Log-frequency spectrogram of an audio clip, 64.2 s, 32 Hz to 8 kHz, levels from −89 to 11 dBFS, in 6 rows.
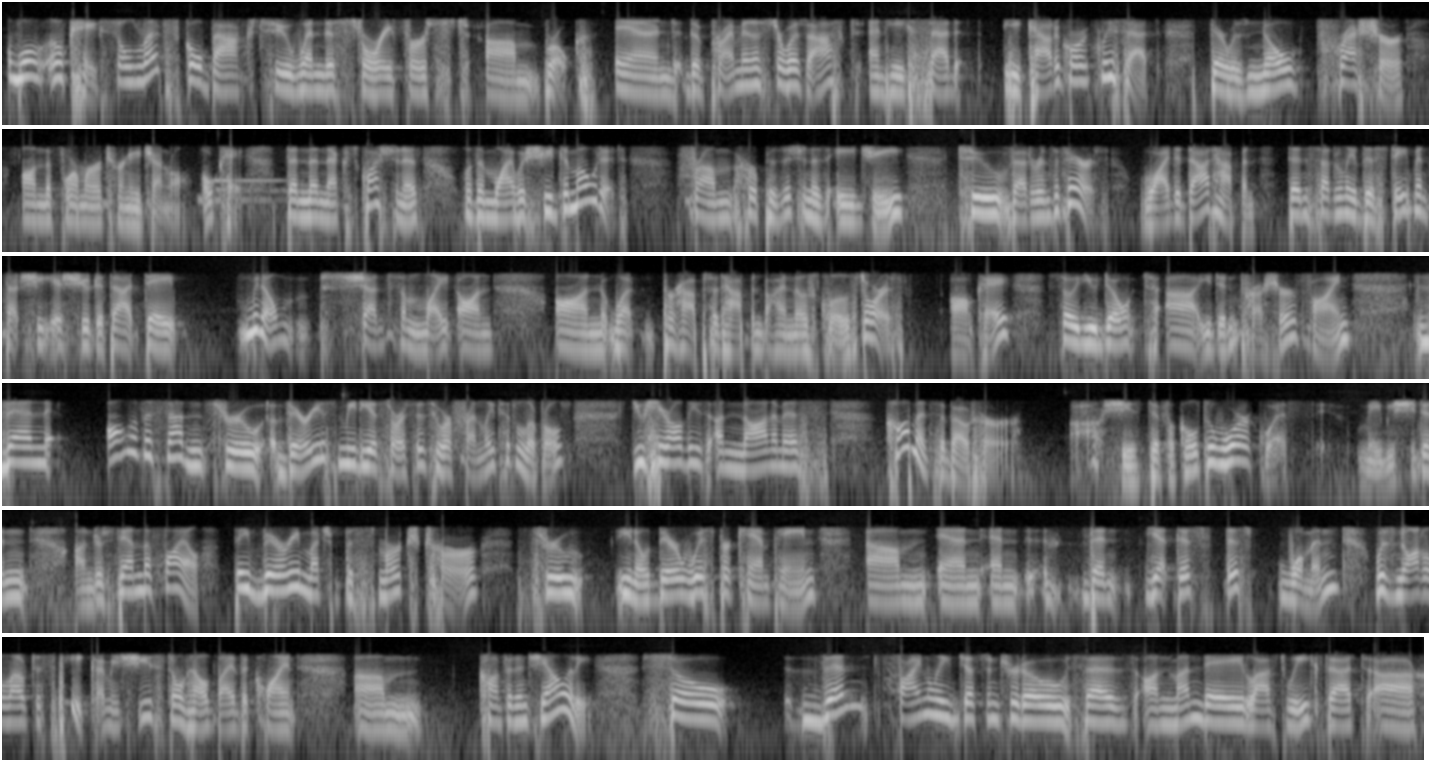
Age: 40-59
